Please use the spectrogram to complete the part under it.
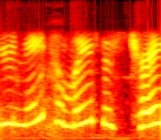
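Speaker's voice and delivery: high, frantic, hysterical pleading tone. Retelling screaming at her parents to stop cutting a tree: imitating her hysterical pleading. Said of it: "absolutely hysterical".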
